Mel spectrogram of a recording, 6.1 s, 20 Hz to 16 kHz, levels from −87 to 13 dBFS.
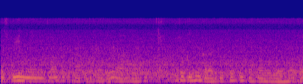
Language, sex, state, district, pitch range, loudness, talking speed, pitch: Hindi, male, Uttar Pradesh, Jyotiba Phule Nagar, 100-115 Hz, -33 LUFS, 160 wpm, 110 Hz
